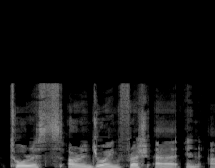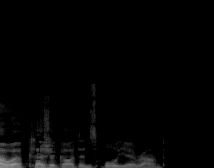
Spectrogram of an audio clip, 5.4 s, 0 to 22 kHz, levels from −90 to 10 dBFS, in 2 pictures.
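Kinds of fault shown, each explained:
HE-AAC compression, throughout: The heavy codec damage and the empty band above 11.1 kHz point to likely HE-AAC at about 12 kbps, where the treble is rebuilt by copying lower bands upward, so harmonics misalign and s sounds turn gritty or metallic.
Zipper noise, 2.42 to 3.44 s: Between "are enjoying fresh air" and "all year" the level falls roughly 25 dB in unsmoothed 2 dB steps, about ten per second, and each jump adds a small click, giving a ticking zip over the sound.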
